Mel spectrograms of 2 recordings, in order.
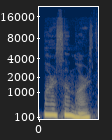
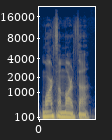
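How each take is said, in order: First: It is said in a gentle, soft tone. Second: It is said in a stern, sharp tone.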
